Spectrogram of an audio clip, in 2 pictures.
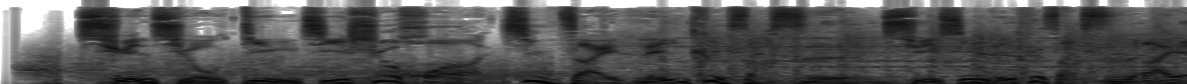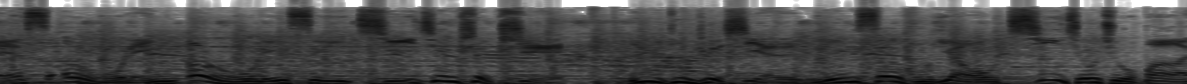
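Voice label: boy car, advertisement, Chinese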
